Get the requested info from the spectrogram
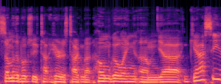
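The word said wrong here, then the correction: Gyasi: Is that how you say it? Jesse. I know I keep messing that up.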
